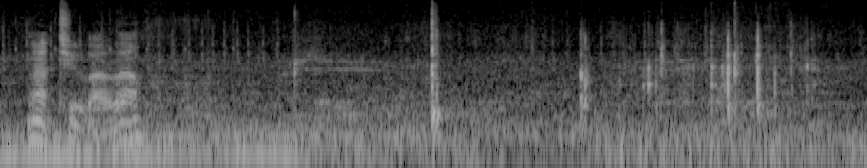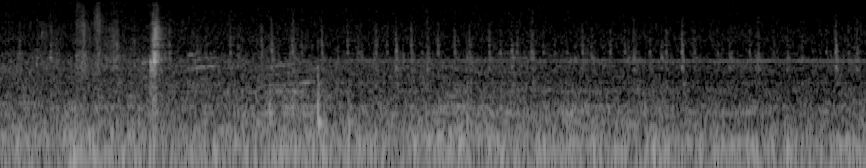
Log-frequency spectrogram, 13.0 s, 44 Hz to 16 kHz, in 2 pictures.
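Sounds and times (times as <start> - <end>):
light clicks and taps: 3.0 - 13.0.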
